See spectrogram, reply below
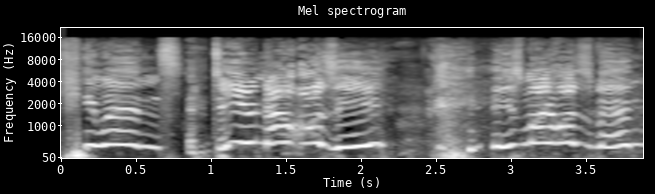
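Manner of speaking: very high-pitched, very slow, stretched-out drawl. Imagining a talent show judge's reaction: Sharon Osbourne impression. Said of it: "she's like".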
